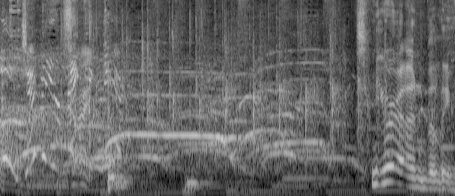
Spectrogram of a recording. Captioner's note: cheers and applause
